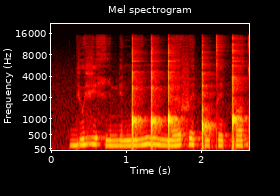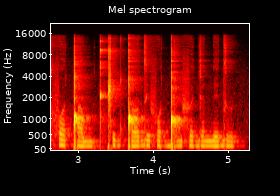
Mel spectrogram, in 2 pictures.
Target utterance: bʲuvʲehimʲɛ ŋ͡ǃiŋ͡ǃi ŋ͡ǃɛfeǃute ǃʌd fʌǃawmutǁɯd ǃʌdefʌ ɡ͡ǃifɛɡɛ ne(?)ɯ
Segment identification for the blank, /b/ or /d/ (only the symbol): d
